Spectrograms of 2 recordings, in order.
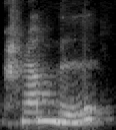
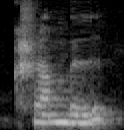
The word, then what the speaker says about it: crumb: be broken in english isn't it strange that we would pronounce the b in crumble crumble but leave it out in crumb crumb you might wonder why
